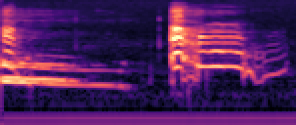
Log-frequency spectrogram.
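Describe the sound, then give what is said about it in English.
A dog named Callie howls on cue to the words 'Best dog, better dog' in two bursts: a drawn-out, falling howl that fades, then a louder, higher howl that holds its pitch and wavers at the end. “We're going to pick up the dog. Best dog, better dog. Ow!”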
